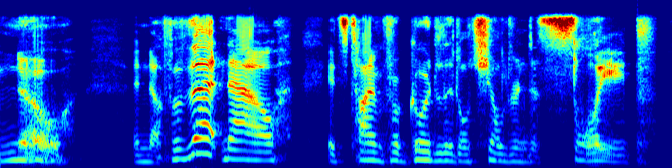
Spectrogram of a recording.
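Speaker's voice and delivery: loud, booming, bellowing monster roar. A game master voices the clawed creature confronting the players, bellowing. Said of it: "he he bellows like".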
